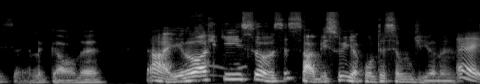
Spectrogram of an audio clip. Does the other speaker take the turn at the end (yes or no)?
yes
